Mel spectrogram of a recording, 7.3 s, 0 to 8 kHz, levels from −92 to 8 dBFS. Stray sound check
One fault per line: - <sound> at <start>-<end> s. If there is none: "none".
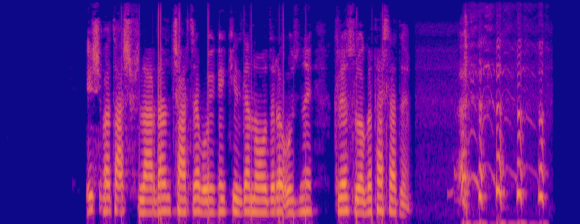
- laugh at 5.6-6.9 s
